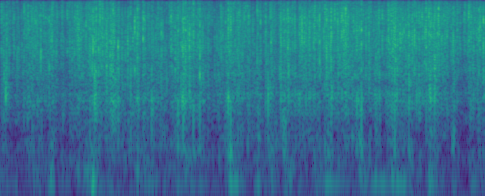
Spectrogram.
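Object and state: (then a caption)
Plastic air pillow packaging. Both hands scratch and tap fingernails across a strip of inflated clear polyethylene air cushions lying on a table, the hollow air-filled pillows giving under the film. A dense, continuous, bright crinkling and crackling holds at a steady level throughout, with little low end.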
